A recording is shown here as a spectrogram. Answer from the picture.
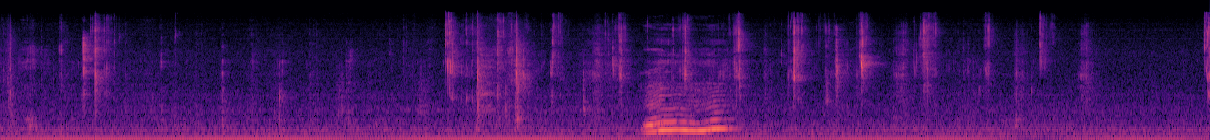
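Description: A person chewing a mouthful of bacon cheeseburger close to the microphone, with wet smacking and clicking mouth sounds throughout. There is one short sound of the voice about six and a half seconds in.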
